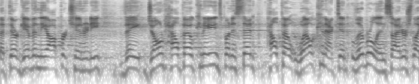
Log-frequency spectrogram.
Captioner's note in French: voix de l'interprète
